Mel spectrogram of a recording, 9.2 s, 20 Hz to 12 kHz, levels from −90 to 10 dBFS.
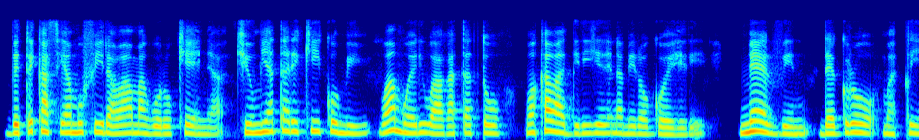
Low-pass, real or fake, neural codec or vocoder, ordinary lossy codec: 7.2 kHz; fake; codec, 16 kHz, 0.8 kbps, ZipCodec; none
